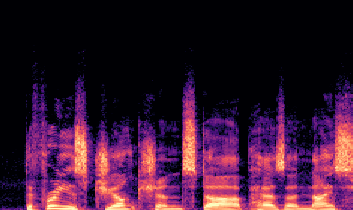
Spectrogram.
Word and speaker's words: Fries: It's uh pronounced freeze, but it's spelled like fries.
